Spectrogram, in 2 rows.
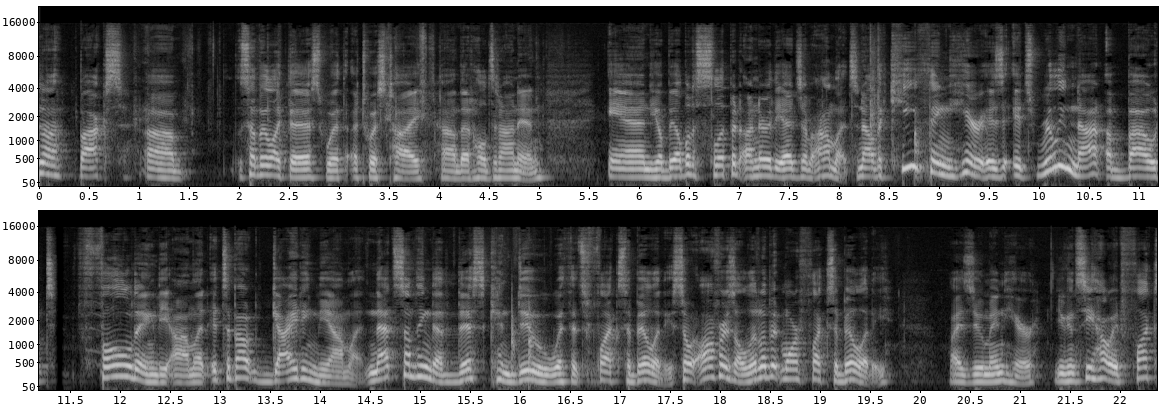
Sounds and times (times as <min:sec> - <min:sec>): Speech: 0:00.0 - 0:05.1, 0:05.7 - 0:22.3.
